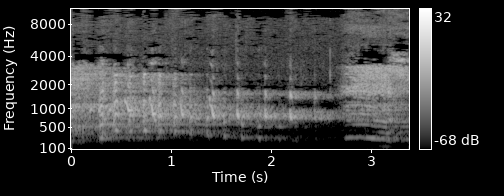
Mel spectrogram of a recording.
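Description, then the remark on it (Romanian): A bird squawks and gobbles in a rapid, rattling string of harsh calls, loud, ending in a brief raspy trill; no one speaks over it. “Pedeapsa ce te așteaptă e aceasta, să te prefaci în pasăre.”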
